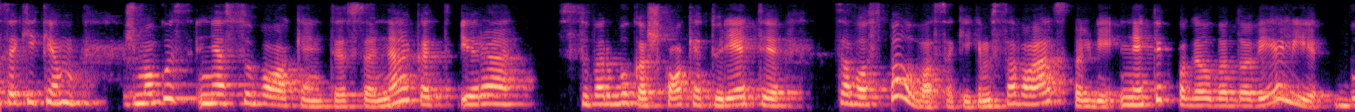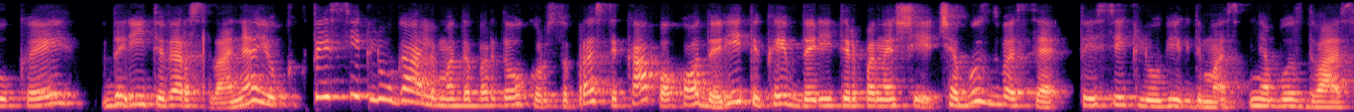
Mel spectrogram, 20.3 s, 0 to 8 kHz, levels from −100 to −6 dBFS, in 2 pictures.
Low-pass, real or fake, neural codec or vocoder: 7.2 kHz; real; none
